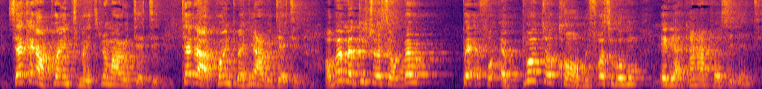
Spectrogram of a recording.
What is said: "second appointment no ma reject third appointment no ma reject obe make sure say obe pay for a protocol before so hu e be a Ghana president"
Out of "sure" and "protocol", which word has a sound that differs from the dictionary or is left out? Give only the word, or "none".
sure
